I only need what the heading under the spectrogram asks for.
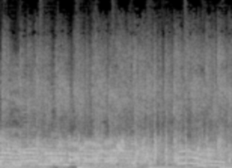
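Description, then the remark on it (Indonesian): An audience applauds with a steady, dense wash of clapping that lasts the whole moment, while a deep, pulsing bass beat thumps underneath. “tepuk tangan dulu untuk kita semua ya,”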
